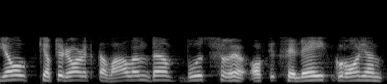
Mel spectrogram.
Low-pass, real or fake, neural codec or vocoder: 3.6 kHz; fake; codec, 16 kHz, 1 kbps, X-Codec, WavLM features, trained on Multilingual LibriSpeech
